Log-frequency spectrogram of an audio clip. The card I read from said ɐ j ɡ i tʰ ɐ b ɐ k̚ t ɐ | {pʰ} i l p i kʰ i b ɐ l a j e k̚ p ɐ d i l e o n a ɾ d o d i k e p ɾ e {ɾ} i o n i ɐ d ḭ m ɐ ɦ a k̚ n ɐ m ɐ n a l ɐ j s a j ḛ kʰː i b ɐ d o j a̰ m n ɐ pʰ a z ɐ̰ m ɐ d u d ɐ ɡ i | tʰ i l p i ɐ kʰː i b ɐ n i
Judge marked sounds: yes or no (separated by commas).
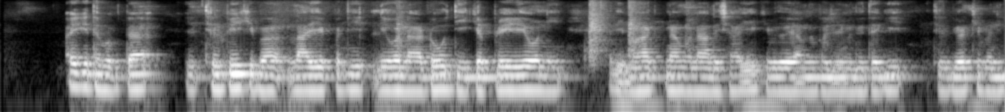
no, yes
